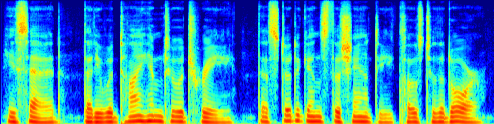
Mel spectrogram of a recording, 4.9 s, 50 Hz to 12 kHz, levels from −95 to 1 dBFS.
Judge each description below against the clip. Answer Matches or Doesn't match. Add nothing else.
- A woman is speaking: Doesn't match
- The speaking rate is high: Matches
